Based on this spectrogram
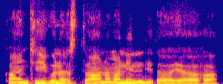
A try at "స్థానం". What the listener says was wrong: స్థా వత్తాలి. స్థానం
